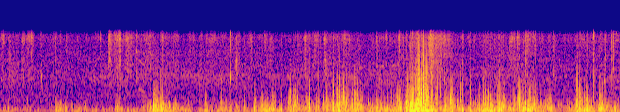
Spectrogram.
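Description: A tennis ball is struck with a racket at intervals.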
